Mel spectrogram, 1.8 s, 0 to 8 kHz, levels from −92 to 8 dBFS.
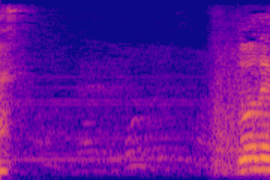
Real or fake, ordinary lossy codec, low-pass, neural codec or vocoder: real; AAC, 32 kbps; 7.2 kHz; none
